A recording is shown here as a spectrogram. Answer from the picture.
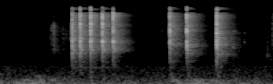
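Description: Ratchet crimping tool clicking as its handles are squeezed to crimp a ferrule-type terminal onto a wire. A quick run of clicks comes about half a second in, then three more clicks around a second and a half.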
